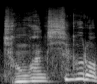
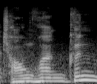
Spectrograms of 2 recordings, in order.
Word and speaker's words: 정황근: 제가 정황근 농식품부 장관을 정황식으로 발음을 했네요. 제가 정정하고 사과의 말씀을 드립니다. 정황근 장관입니다.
